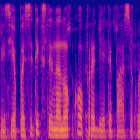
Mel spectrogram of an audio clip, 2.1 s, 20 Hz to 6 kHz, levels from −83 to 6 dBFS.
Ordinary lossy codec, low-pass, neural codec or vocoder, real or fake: Opus, 64 kbps; 5.4 kHz; none; real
